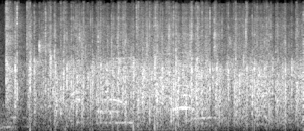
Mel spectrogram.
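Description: An audience at a theatre show claps in a dense, loud, sustained roar of applause with crowd noise, filling the whole stretch without pause.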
